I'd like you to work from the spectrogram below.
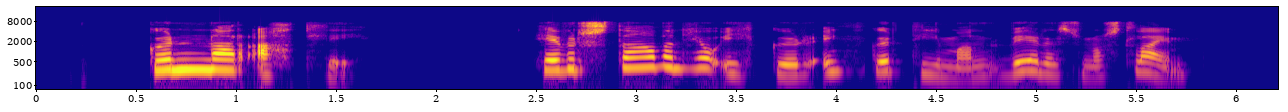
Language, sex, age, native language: Icelandic, female, 18-19, Icelandic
